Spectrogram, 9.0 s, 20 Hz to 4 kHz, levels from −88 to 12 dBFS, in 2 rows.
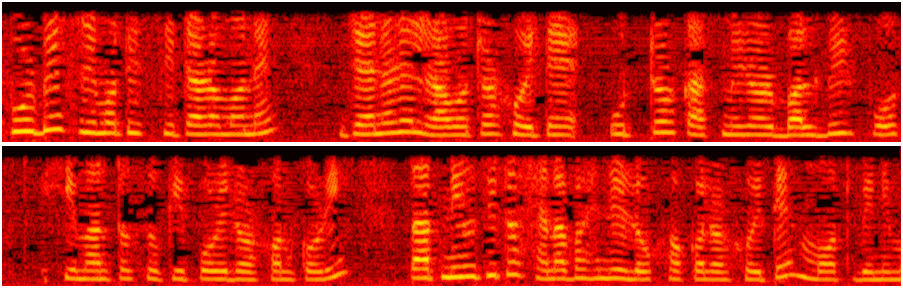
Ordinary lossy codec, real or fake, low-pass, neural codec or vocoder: none; real; 3.6 kHz; none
